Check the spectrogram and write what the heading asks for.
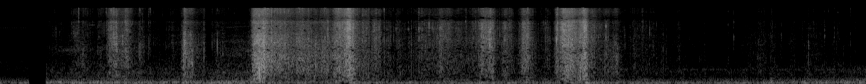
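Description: Dry leaf litter crunching and rustling under shifting feet in irregular bursts as a person settles onto a stick tripod stool, loudest in the middle and then dying down near the end.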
